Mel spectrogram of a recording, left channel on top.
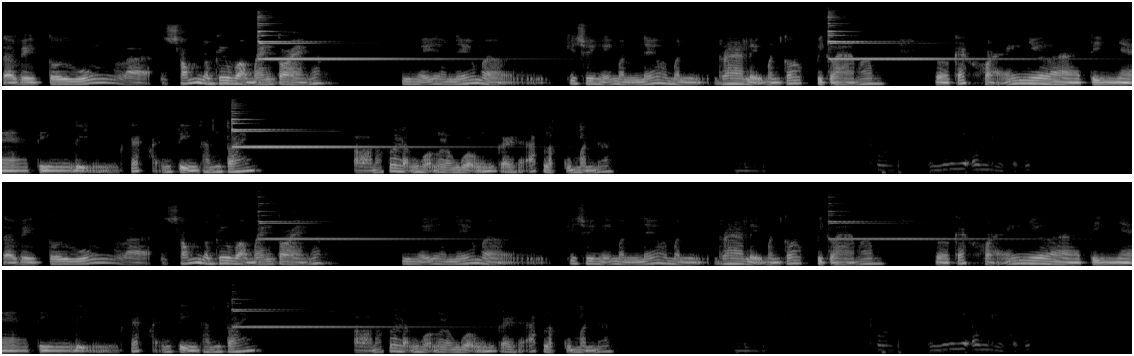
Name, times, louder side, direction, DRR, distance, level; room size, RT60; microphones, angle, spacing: voice 1, 0.0-3.3 4.0-13.9 14.8-17.4, left 3 dB, 45° left, 0.7 m, -32 dB
sound 1, 2.6-4.5 8.3-10.3 13.6-15.6, left 11 dB, 90° left, 0.9 m, -35 dB
voice 2, 9.4-9.8 18.6-19.2 20.0-20.2 20.6-21.6, right 1 dB, 20° right, 4.6 m, -54 dB
head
